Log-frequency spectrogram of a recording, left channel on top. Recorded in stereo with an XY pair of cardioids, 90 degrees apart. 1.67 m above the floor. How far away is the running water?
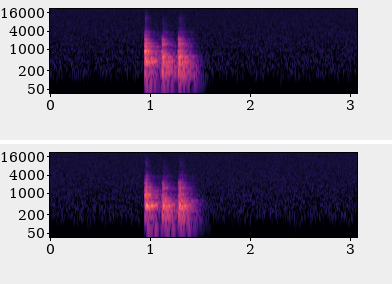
No running water in this recording.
